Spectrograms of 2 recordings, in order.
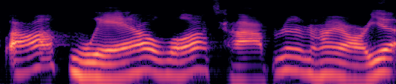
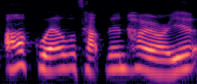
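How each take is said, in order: First: A bad outsider's Northern Irish accent; mock Northern Irish accent. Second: Northern Irish greeting, pitched up; own Northern Irish accent. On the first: Outsider mimicking her Northern Irish accent back at her. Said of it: "And they go". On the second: Retold or imitated. Northern Irish speaker greeting a friend, native Northern Irish lilt. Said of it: "people do my accent".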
